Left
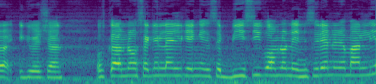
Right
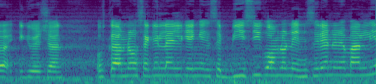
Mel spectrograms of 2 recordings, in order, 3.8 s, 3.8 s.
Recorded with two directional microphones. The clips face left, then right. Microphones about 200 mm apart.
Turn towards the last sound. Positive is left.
turn(degrees=45)  # may be behind; listen again after turning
